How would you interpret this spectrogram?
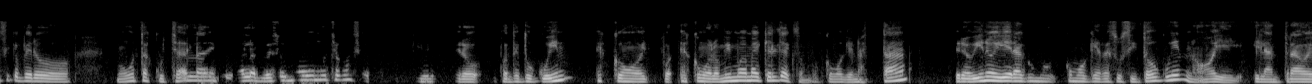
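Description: A speech clip in which the talker's voice sinks by around 20 dB between 2.1 and 3.11 s, then drops by some 35 dB, nearly cutting out, from 3.59 to 4.62 s. This is speech suppressed in double talk, likely from an echo canceller that could not separate the talker from loudspeaker echo. At 3.17 s a faint scrap of the other side's voice leaking through sits far below the speech, probably residual echo the canceller left in the microphone signal. The call microphone processing shows up as nothing above 8 kHz.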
